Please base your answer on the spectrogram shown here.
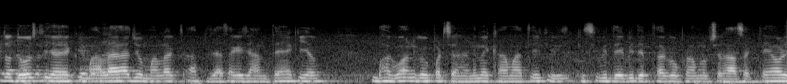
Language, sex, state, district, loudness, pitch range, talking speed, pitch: Hindi, male, Bihar, West Champaran, -18 LUFS, 140-150 Hz, 265 wpm, 145 Hz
